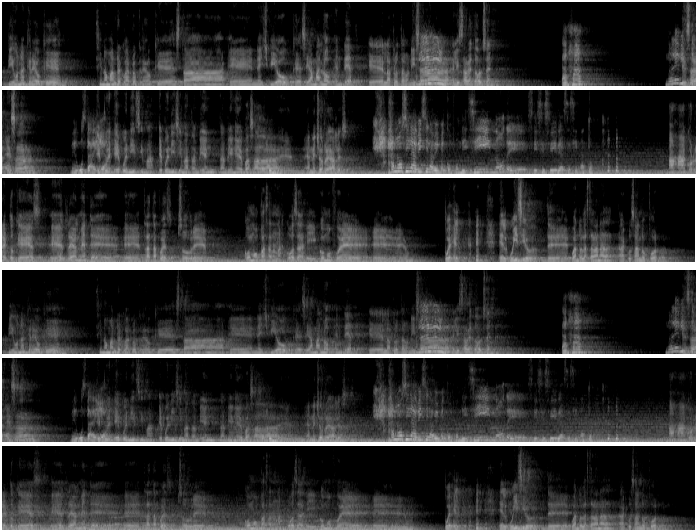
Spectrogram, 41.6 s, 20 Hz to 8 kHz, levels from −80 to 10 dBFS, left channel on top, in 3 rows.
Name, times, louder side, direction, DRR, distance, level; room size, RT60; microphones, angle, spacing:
voice 1, 0.1-1.2 1.9-7.0 7.3-9.9 13.6-14.5 15.8-20.8 27.2-31.9 32.6-36.0 36.6-41.0, left 2 dB, 40° left, 2 dB, 1.4 m, -29 dB
voice 2, 8.3-8.9 11.2-11.7 13.3-14.1 14.3-14.6 15.2-16.0 19.1-19.5 21.3-26.2, left 1 dB, 15° left, 5 dB, 0.6 m, -26 dB
sound 1, 18.4-36.0, right 4 dB, 60° right, 0.5 m, -32 dB
28.5 x 12.0 x 9.7 m, 2.1 s
head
